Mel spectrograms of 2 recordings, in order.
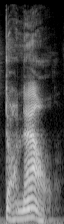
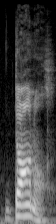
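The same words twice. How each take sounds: First: The stress is on the last syllable. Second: The stress is on the first syllable. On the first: The speaker calls it right. "Accent on the last syllable" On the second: The speaker calls it wrong. "you pronounced her name Donnell"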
